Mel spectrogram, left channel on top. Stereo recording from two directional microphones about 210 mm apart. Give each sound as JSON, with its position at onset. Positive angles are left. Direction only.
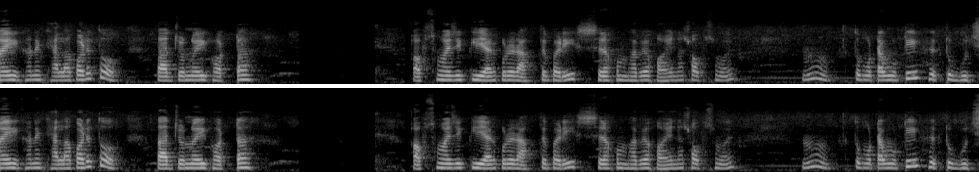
{"t": 0.0, "sound": "speech", "side_deg": 0}
{"t": 4.1, "sound": "speech", "side_deg": -10}
{"t": 6.5, "sound": "speech", "side_deg": -25}
{"t": 8.0, "sound": "speech", "side_deg": -5}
